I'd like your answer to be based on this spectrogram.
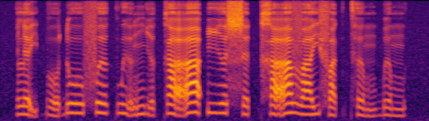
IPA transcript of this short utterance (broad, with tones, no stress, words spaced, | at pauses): lɛ̰˧˨jɓo˧˩ɗo˧fəː˧ kwɨ̰˧˨ə̯ŋḭ˧˨ə̯ ka̰ː˧˥ʔi˧ə̯sə˨˩t̚ xa̰ː˧˥va˨˦jfa˨˩k̚ t̪ʰə˧˩m ɓə˨˩m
